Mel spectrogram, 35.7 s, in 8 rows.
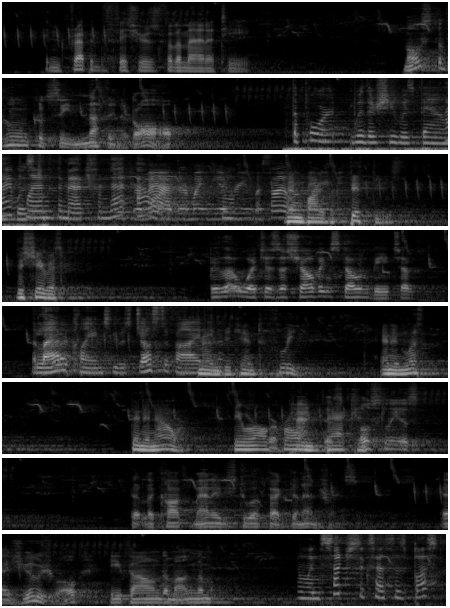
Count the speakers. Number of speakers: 8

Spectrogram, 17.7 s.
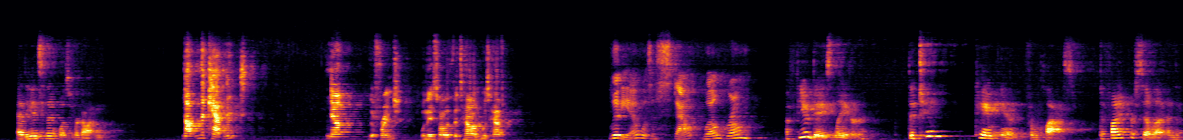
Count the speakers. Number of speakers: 4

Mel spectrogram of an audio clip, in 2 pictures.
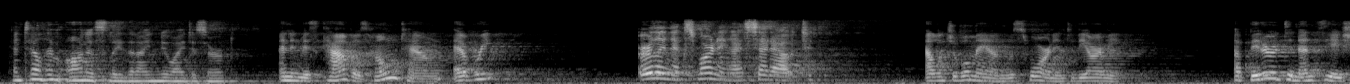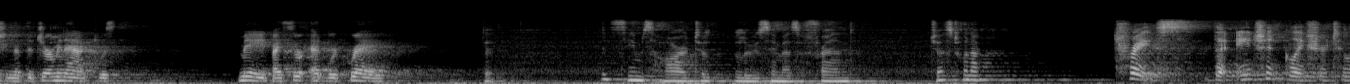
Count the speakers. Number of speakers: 3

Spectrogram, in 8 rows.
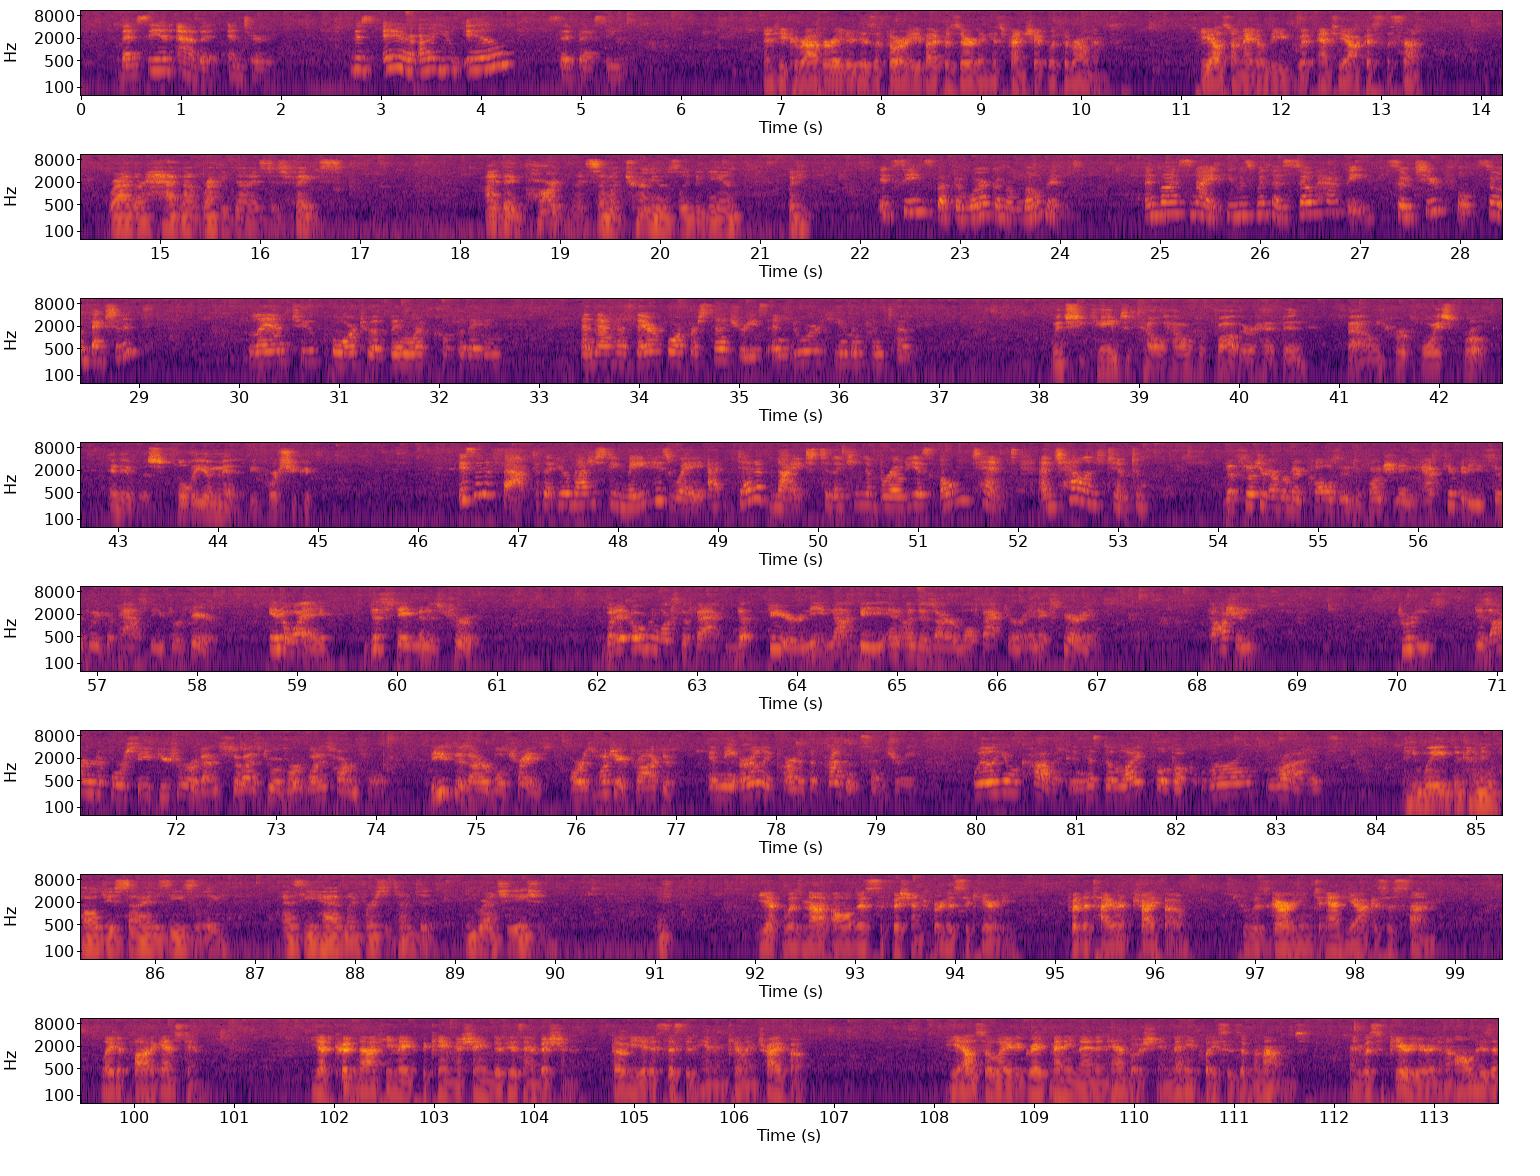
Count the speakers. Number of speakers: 8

